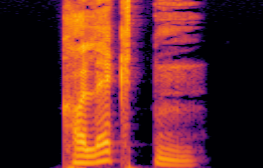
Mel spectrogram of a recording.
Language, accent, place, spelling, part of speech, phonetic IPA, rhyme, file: German, Germany, Berlin, Kollekten, noun, [kɔˈlɛktn̩], -ɛktn̩, De-Kollekten.ogg
- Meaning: plural of Kollekte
